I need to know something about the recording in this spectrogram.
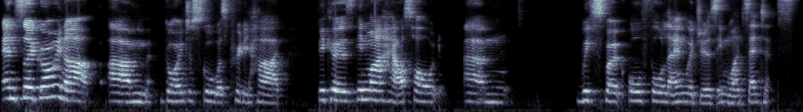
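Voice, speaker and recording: A woman's voice: mid-range voice, slow, a bit bright. Australian woman, Taiwanese first language, chatty interview guest, run-on sentences, echoey poorly miked room. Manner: chatty, loose run-on sentences, many fillers. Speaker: guest, estate agent and DJ. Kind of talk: casual interview chat. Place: hotel room in a city. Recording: echoey room, poor mic.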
